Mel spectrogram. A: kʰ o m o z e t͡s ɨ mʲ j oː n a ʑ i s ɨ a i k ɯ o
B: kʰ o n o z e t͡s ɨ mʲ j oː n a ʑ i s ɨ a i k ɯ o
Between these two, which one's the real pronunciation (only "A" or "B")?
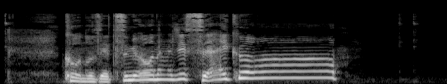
B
